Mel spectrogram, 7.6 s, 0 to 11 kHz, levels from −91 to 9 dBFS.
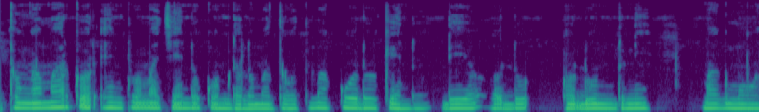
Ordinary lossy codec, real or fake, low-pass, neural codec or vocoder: none; real; 9.9 kHz; none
